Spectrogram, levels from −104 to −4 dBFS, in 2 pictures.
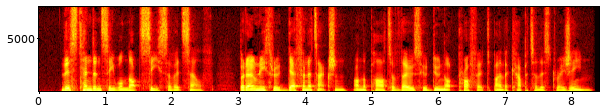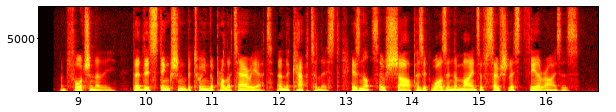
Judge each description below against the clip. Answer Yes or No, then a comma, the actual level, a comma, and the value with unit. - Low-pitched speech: Yes, low, 120 Hz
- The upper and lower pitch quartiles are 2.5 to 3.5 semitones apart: No, average, 4.4 semitones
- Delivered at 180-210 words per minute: No, average, 170 wpm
